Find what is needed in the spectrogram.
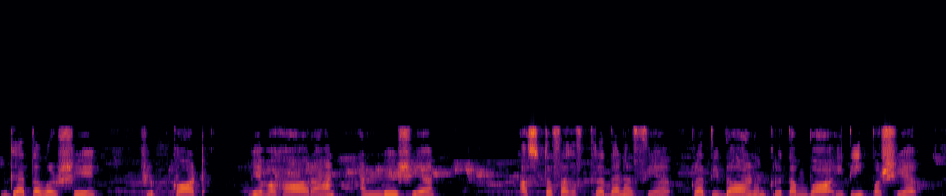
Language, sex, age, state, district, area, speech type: Sanskrit, female, 18-30, Tamil Nadu, Thanjavur, rural, read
